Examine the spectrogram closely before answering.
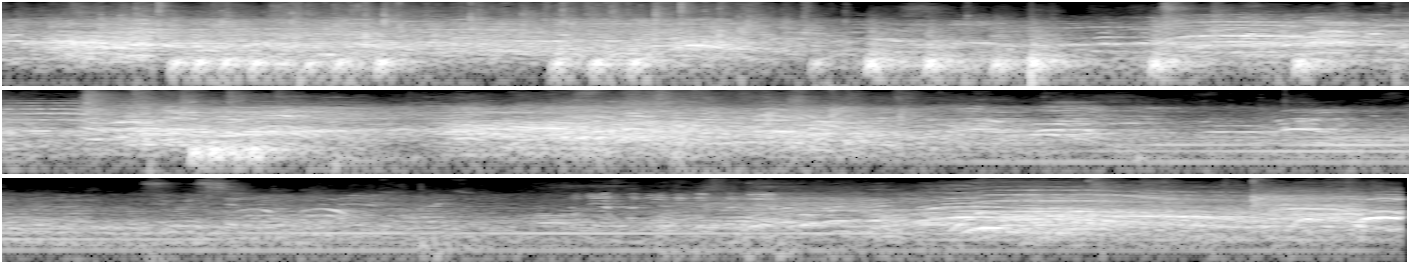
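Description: Players shout and call out to each other across an open outdoor pitch.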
